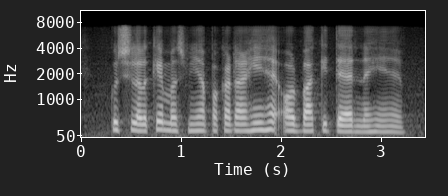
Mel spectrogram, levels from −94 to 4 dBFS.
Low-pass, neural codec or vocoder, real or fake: 7.2 kHz; codec, 16 kHz, 0.3 kbps, FocalCodec; fake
